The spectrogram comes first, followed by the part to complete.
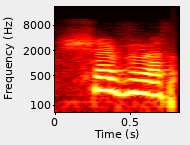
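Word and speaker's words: Chevreuse: I know they Captain chevas chevas oh so that's the pronunciation Chev oh you do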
